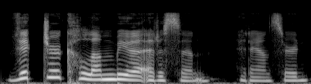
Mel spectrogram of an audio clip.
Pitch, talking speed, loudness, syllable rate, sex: 205 Hz, 95 wpm, -16 LUFS, 4.3 syllables/s, female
